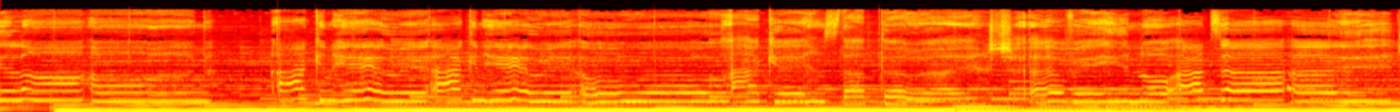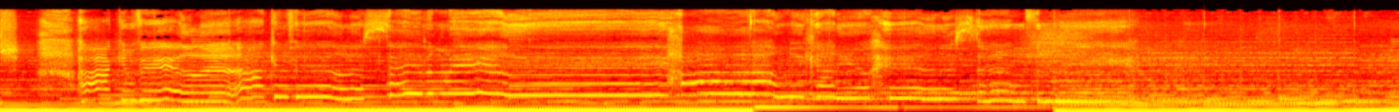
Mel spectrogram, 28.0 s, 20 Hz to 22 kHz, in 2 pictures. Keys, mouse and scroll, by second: 1.3 alt+scroll down 1, 1.5 alt+scroll up 1, 1.9-4.0 alt+shift+drag, 4.5-5.0 alt+scroll down 1, 5.0 alt+scroll up 1, 5.6 click, 7.7-8.4 alt+scroll down 1, 8.4 alt+scroll up 1, 8.9-11.3 drag, 11.7 alt+scroll down 1, 11.9-12.3 alt+scroll up 1, 12.8 click, 13.4 click, 14.6 typing, 15.6 typing, 16.6 Return, 17.8-19.0 typing, 20.6 click, 21.6 r, 22.3 click, 22.6 ctrl+a, 23.8 click, 27.0 click.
